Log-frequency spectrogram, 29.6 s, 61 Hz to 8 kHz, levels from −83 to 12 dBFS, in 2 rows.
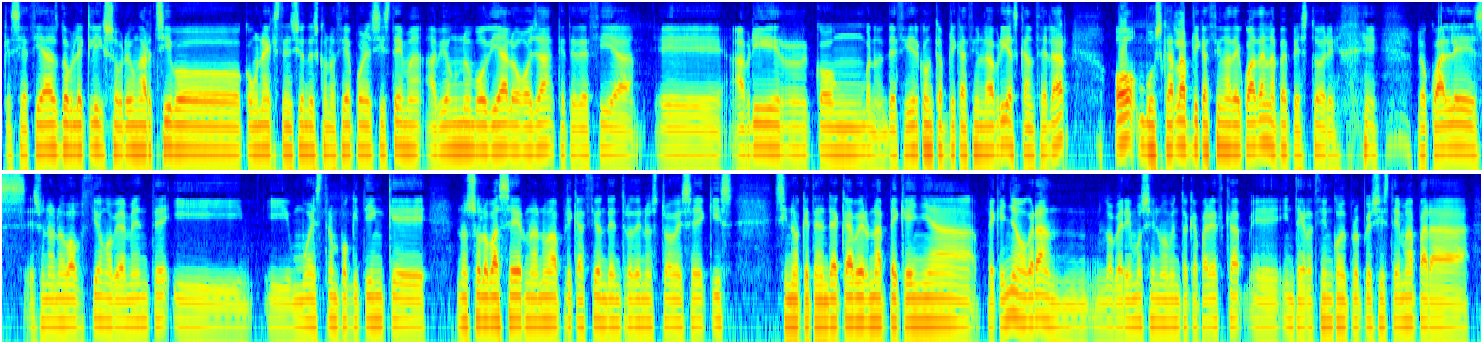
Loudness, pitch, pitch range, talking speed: -18 LUFS, 110 Hz, 105-115 Hz, 185 wpm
